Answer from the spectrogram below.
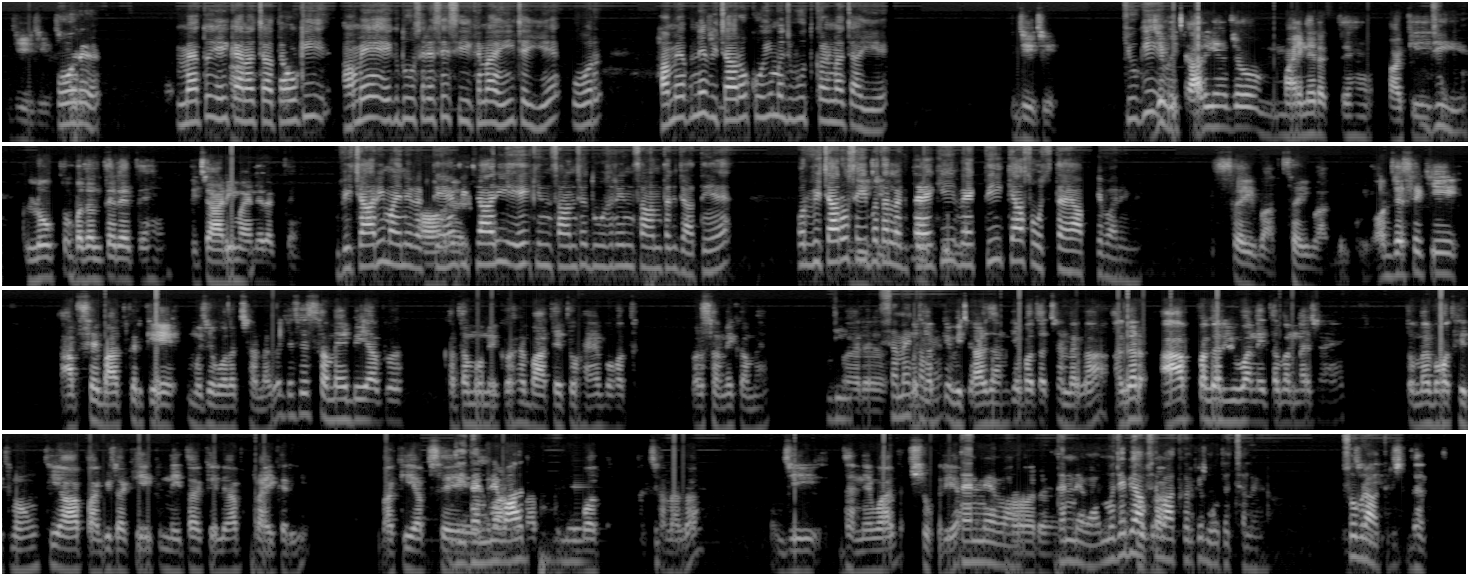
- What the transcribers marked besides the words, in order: static; other noise; distorted speech; other background noise; mechanical hum; in English: "ट्राय"
- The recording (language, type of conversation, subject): Hindi, unstructured, आपको क्यों लगता है कि युवाओं को राजनीति में शामिल होना चाहिए?
- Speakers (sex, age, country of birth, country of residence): male, 20-24, India, India; male, 25-29, India, India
